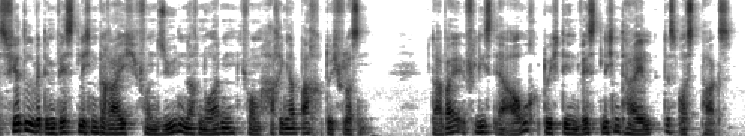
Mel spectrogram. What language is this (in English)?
German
